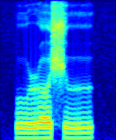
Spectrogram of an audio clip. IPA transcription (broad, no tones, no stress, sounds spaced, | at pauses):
u ɹ ʌ ʃ ɯ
